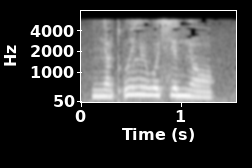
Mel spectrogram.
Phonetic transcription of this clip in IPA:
nʲ ɑ̃˨ kʷʼ i˦ l ʉ˧ w ʊ˧ sʲ a˧ nʲ ɔ̃˨

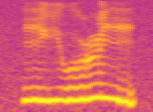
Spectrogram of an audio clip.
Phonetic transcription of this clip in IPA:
i j u ɭ i

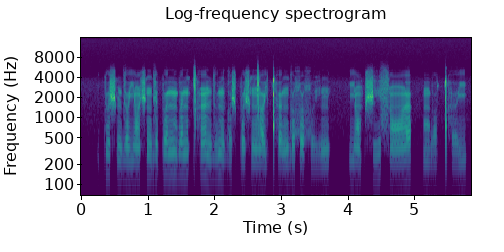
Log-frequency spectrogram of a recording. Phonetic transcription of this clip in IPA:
tʷ ə˧˥˧ ʃ n d ʊ˨˩ j ɔ̃˨˩ ʃ ŋ ɡ ɪ˦˥ p ʊ˦˥ n m b ə˦˥ n ǀʰ ə̃˧˥˧ n d ṳ˧˥˧ n ɡ ɔ̤˦˨ ʃ p ʊ˧˩˧ ʃ ŋ͡ǀ ʌ˧˩˧ j ǃʰ ə˧˩˧ ŋ ɡ u˦˥ χʷ ʌ˨˩ χʷ i̤˨˦ n | j ɔ̃˨˩ p ʃ i̤˧˥˧ s ɔ̃˨˦ ɐ̯ | m b ɔ̤˨˩ ǃʰ ə̤˨˦ j

